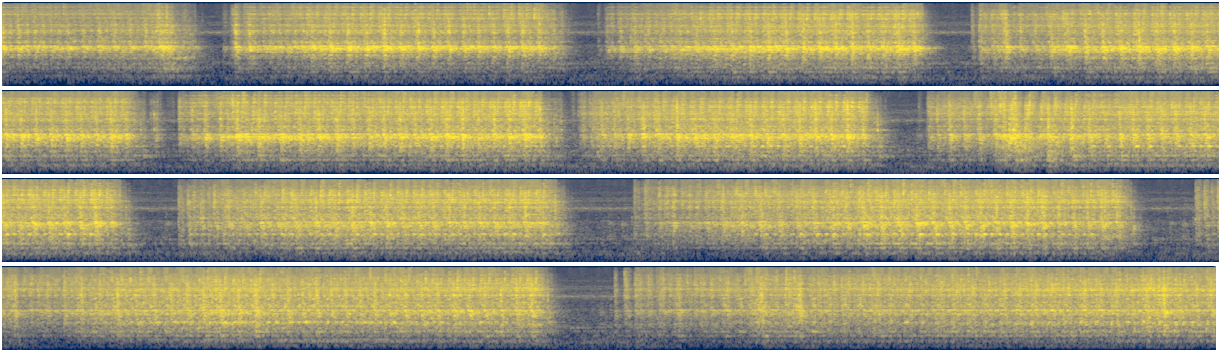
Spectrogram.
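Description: A chisel cuts wood on a lathe while turning a square platter, giving a rough, rhythmic scraping hiss in repeated passes of a few seconds, each separated by a brief gap.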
